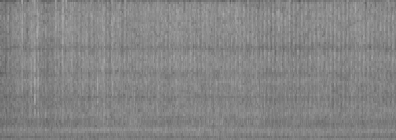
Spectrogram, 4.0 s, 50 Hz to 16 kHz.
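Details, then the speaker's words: Craftsman 21-inch mower with a Briggs & Stratton 550 series engine, salvaged from the trash, now running with a blade fitted that acts as a flywheel. Still smoky from little running. A steady, high-revving single-cylinder buzz with no misses: normal running. "So now it revs up a lot higher because the blade has a flywheel. It's still smoky because we haven't run it that long."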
